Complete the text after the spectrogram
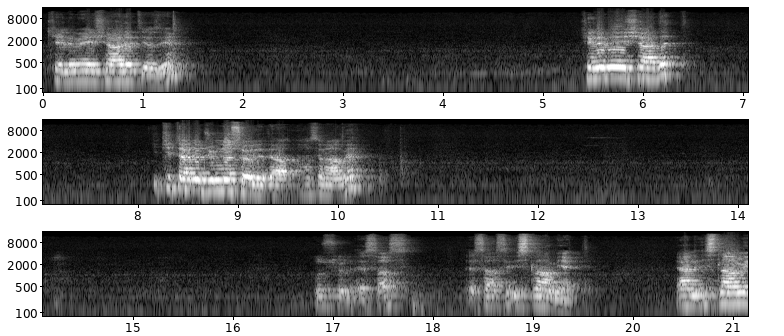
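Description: A man speaks calmly in short phrases with long pauses.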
